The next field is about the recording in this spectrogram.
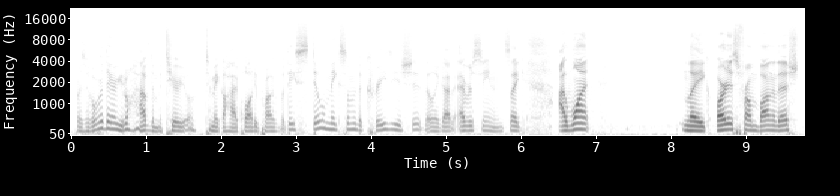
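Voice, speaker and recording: A young American man talks casually as a podcast co-host. His voice sits a bit high and sounds very clean and smooth, with almost no room sound. He is slangy and emphatic in an earnest way. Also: a little fast, no room sound.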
